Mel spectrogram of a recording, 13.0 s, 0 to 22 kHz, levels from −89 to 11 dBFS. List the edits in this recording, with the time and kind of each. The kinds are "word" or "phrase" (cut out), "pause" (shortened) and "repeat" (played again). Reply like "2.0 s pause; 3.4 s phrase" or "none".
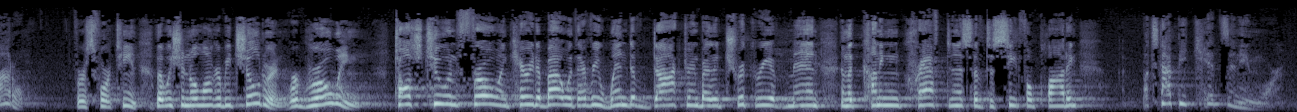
none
